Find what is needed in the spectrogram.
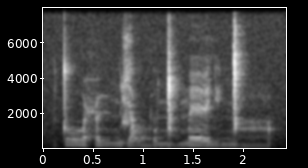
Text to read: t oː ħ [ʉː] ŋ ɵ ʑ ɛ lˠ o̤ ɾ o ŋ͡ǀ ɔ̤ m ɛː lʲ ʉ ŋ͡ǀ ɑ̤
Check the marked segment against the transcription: correct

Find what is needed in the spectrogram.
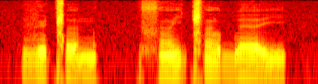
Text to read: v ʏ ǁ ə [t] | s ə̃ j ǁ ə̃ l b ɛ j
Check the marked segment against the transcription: incorrect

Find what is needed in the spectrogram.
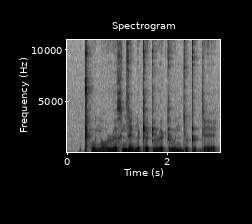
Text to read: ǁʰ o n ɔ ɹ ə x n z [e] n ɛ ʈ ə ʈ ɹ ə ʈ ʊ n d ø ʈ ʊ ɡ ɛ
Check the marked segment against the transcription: incorrect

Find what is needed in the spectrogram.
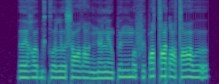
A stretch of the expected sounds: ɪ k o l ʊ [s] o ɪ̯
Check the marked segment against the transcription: correct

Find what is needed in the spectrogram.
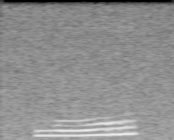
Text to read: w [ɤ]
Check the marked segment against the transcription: incorrect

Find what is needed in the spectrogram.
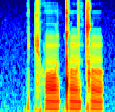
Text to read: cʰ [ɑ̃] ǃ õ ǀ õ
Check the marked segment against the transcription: incorrect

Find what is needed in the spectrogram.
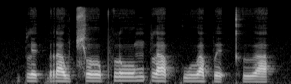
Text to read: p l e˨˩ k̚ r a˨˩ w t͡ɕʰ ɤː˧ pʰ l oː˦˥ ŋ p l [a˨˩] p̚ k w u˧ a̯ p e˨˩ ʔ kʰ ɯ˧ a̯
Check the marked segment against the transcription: correct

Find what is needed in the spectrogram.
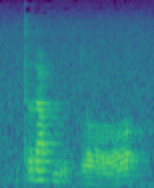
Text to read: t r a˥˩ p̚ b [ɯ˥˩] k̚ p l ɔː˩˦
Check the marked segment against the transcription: incorrect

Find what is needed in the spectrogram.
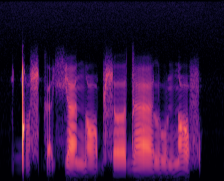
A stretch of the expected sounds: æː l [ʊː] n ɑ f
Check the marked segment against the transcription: correct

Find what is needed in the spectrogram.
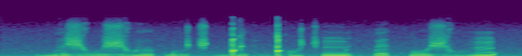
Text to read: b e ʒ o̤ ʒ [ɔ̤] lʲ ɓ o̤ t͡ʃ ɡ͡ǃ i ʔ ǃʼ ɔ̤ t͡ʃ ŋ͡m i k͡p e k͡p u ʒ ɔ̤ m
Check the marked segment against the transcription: correct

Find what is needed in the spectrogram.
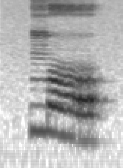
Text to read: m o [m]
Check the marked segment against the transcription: incorrect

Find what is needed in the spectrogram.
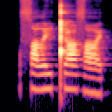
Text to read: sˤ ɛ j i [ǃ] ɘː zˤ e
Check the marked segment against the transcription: correct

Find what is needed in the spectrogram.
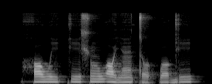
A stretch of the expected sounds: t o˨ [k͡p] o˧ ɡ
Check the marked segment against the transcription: correct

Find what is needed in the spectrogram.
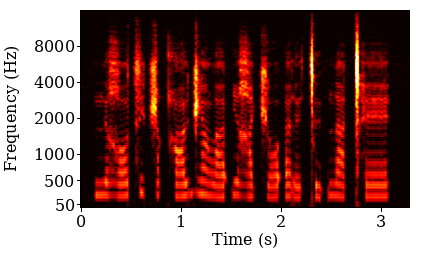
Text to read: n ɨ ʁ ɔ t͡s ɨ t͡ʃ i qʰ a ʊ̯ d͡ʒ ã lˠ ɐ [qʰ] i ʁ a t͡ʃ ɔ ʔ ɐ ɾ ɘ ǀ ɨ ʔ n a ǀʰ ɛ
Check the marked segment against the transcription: incorrect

